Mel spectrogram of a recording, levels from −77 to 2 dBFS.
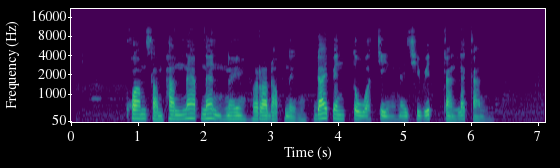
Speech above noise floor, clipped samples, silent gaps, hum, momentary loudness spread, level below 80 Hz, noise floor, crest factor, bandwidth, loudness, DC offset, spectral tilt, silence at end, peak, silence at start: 38 dB; under 0.1%; none; none; 11 LU; -70 dBFS; -65 dBFS; 22 dB; 11.5 kHz; -27 LUFS; under 0.1%; -6 dB/octave; 0.9 s; -6 dBFS; 0.85 s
